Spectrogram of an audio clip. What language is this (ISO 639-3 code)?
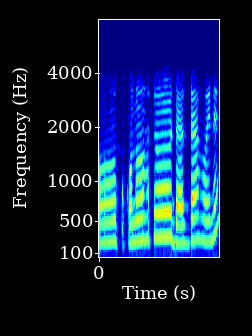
asm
